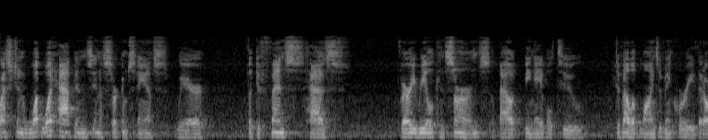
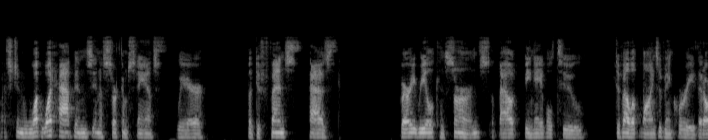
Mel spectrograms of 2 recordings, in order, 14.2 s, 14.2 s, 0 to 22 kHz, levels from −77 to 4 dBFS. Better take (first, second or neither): first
